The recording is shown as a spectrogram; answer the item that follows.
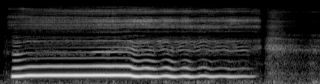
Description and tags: Female Voc Long Notes Higher 2
female, long, sing, vocal, voice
